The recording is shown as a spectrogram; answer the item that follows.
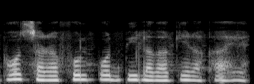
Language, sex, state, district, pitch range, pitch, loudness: Hindi, female, Arunachal Pradesh, Longding, 190-215 Hz, 205 Hz, -15 LUFS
